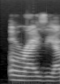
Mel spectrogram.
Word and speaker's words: oryzae: How do you pronounce it again? – Oryzae. I was the same way.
